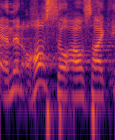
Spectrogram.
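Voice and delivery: ordinary talk

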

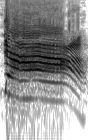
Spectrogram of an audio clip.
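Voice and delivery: big, high shout; brother's jump-scare yell. Retold or imitated. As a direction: leap out and roar it. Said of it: "Like that".

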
